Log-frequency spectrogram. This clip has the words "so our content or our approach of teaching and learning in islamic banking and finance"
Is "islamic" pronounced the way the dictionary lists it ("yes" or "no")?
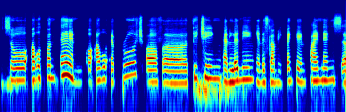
no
